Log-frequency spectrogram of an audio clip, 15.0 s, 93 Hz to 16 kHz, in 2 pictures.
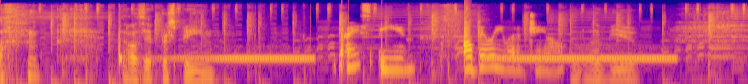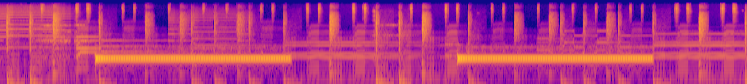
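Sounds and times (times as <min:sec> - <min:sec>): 
laughter: 0:00.0 - 0:02.2, 0:05.8 - 0:06.4
speech: 0:00.0 - 0:02.3, 0:03.5 - 0:06.5
telephone ringing with an incoming call: 0:01.6 - 0:03.2, 0:05.0 - 0:06.9, 0:08.4 - 0:10.4, 0:12.1 - 0:14.0.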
